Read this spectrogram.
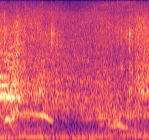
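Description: A car crashes into a wooden pole with a thud.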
